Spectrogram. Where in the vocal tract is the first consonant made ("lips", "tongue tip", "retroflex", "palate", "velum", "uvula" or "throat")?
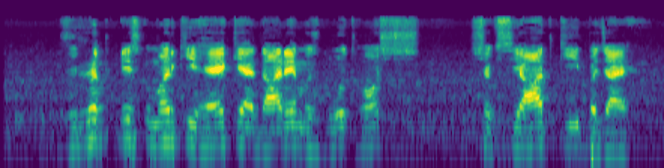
tongue tip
